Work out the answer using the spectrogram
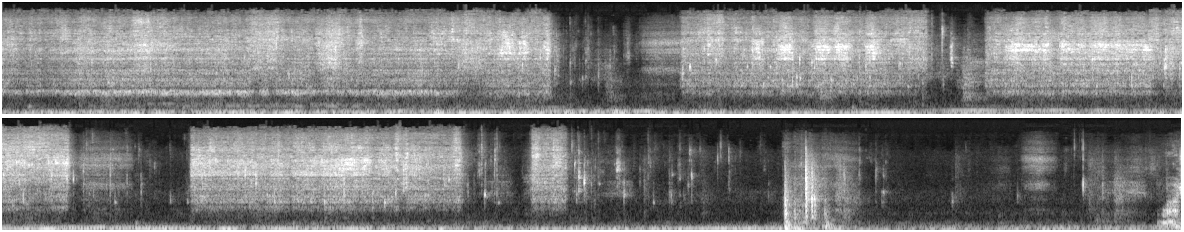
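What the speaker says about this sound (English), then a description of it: "take some brake clean and you wash it out like that" Brake cleaner sprayed in a steady hissing stream to wash out a motorcycle brake part, a continuous near spray broken by short pauses and bursts, with a brief knock near the end.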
